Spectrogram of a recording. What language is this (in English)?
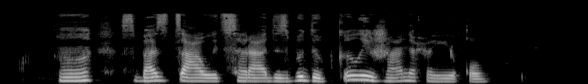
Abkhazian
